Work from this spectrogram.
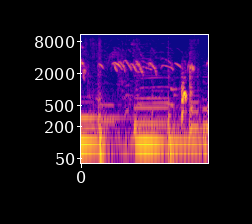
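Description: Chickens cluck in short bursts near a farm flock lot with young roosters, a few separate calls over a steady low hum, with no talking.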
